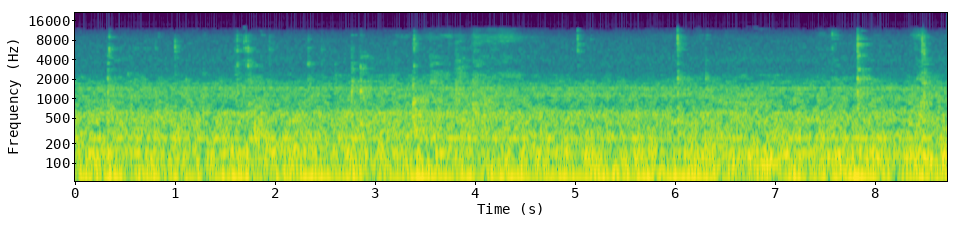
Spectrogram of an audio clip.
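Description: Light, irregular clicks and taps of small hand tools and metal mounting parts being handled and fitted, roughly one a second, over a steady low background hum.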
